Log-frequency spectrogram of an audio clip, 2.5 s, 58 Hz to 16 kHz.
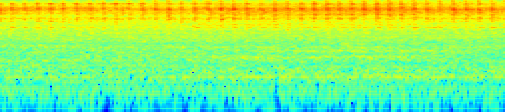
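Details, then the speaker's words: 2003 Pontiac Grand Am GT, engine screaming hot at idle with AC on: fast dry rattle from the AC compressor, confirmed as the source rather than the water pump; belt tension had been suspected, and a coolant leak remains unexplained. "yeah that's that's the noise so it's it's the ac compressor not the water pump"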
